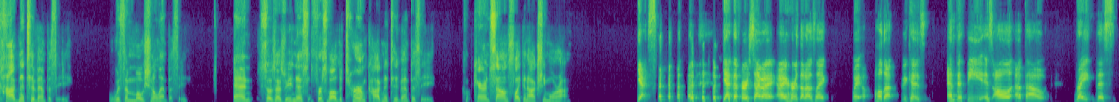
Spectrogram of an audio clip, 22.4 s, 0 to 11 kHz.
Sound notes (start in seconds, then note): 13.2 laugh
